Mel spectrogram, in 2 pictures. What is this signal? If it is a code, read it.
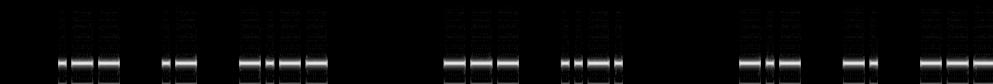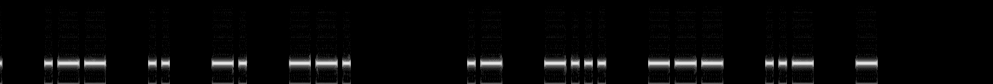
Morse code, heard as a keyed tone, about 18 wpm, spaced as for 12 wpm, 1000 Hz. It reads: WAY OF KNOWING ABOUT
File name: qotdfiles / 12wpm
